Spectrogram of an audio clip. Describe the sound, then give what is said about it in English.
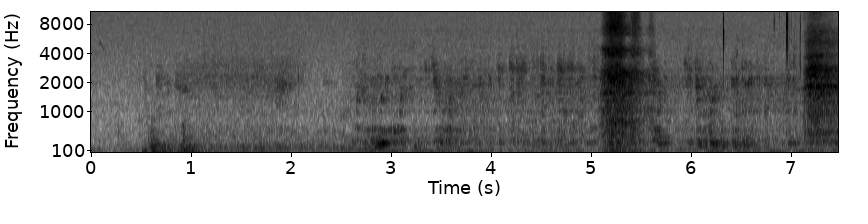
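A toilet is flushed by the neighbours upstairs, its water rumbling low and muffled down the pipes in the wall of the next room, with a brief louder surge of rushing water partway through before it settles back to a dull flow. “My mates above just flushed. You can hear the entire water rolling down my back legs.”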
